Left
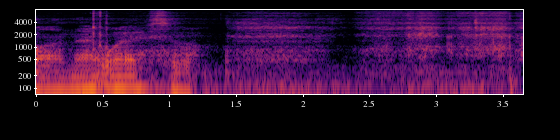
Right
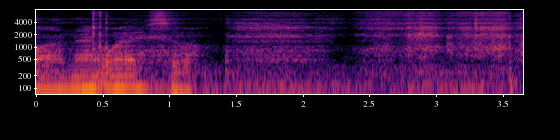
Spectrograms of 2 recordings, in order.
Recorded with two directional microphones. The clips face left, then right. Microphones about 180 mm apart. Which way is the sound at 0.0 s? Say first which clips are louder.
Left 1 dB; 20° left (ahead or behind).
